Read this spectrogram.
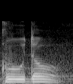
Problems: continuous background conversations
